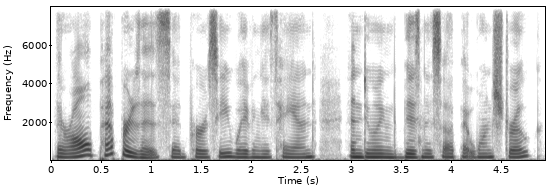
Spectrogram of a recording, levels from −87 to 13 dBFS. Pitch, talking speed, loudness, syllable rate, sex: 185 Hz, 195 wpm, -17 LUFS, 5.6 syllables/s, female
